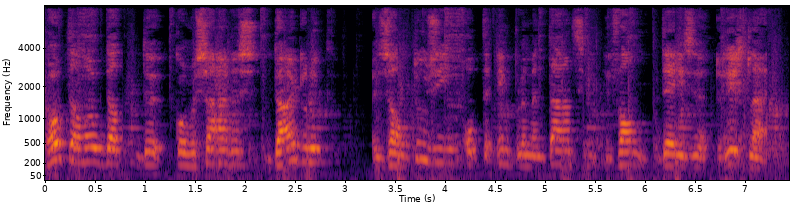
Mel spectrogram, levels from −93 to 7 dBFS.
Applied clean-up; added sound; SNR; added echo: neural separator model SepFormer DNS4.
